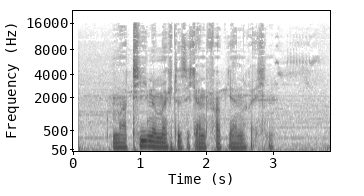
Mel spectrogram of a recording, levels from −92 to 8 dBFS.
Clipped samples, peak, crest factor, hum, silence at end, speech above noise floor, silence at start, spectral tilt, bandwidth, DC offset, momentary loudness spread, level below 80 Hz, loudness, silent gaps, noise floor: under 0.1%; -10 dBFS; 18 dB; none; 0 s; 22 dB; 0.1 s; -5.5 dB/octave; 16.5 kHz; under 0.1%; 24 LU; -46 dBFS; -28 LUFS; none; -49 dBFS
